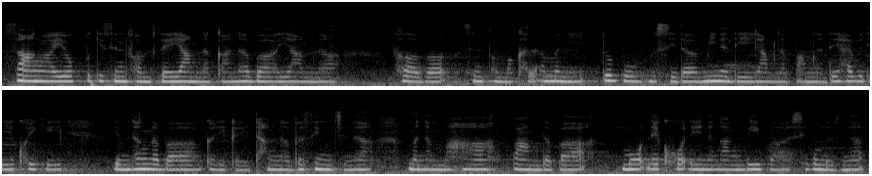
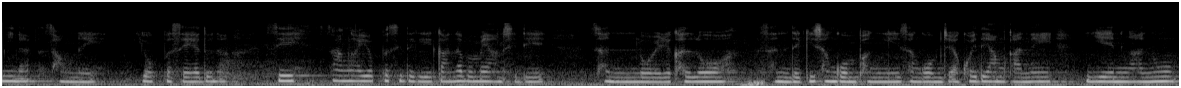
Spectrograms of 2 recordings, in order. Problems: constant background noise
